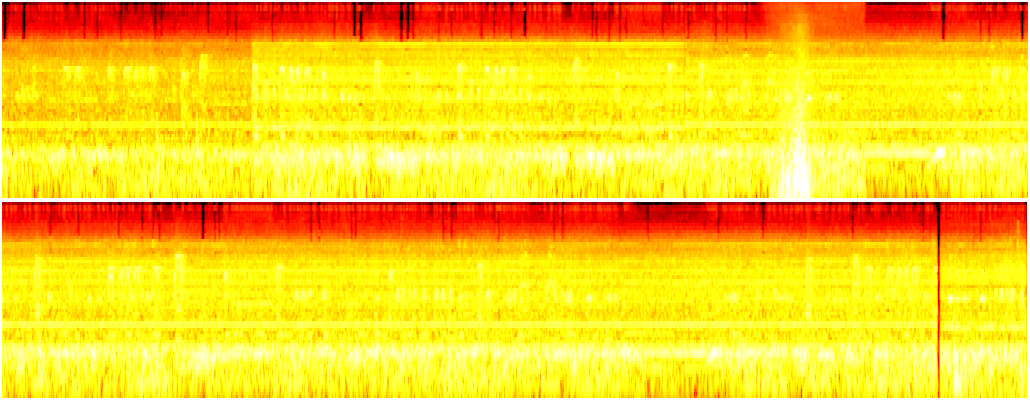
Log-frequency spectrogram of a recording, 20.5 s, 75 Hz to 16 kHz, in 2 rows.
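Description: Two Trees SK1 CoreXY 3D printer printing at high speed: stepper motors whining in quick, constantly changing tones over the steady hum of its fans, loud enough to shake the workbench it stands on. A brief thump comes about eight seconds in.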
